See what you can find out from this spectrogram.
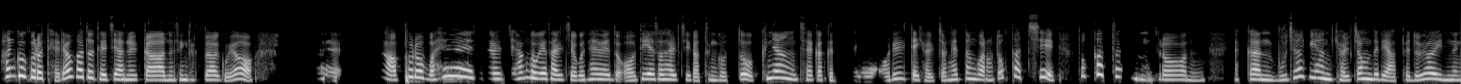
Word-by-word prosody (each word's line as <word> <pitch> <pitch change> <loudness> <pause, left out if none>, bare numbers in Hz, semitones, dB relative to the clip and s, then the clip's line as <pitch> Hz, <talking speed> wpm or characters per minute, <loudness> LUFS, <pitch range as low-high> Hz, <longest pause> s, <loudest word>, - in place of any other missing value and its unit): '한국으로 370 -4 +5
데려가도 310 +4 +2
되지 230 -1 +2
않을까?' 220 -2 +2
하는 205 0 +1
생각도 215 0 -2
하고요. 210 +3 +1 0.7
네. - - -9
으 - - -7 0.5
앞으로 255 +9 +3
뭐 215 -5 0
해외에서 370 - +4
살지 260 -1 -3
한국에서 275 -1 +3
살지 220 -2 -1
혹은 205 +2 -2
해외에도 235 -2 0
어디에서 230 +7 +1
살지 220 -2 -1
같은 200 +3 -4
것도 195 +3 0
그냥 285 -3 +2
제가 215 -3 -4
그때 175 -4 -8 0.4
어릴 250 +10 -3
때 230 - -2
결정했던 205 +8 -3
거랑 205 -3 -2
똑같이 335 - -2 0.2
똑같은 390 -1 -1 0.3
그런 215 -4 -3 0.3
약간 225 -2 +1
무작위한 305 - 0
결정들이 230 +1 +1
앞에 180 +2 -4
놓여 240 +6 +2
있는 210 -4 0
230 Hz, 385 characters per minute, -17 LUFS, 205-280 Hz, 0.7 s, 한국으로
